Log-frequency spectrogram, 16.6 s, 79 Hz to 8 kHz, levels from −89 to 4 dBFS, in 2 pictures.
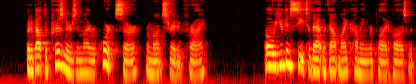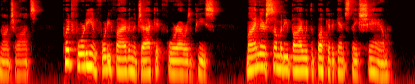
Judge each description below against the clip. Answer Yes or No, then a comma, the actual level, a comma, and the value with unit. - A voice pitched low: No, medium, 155 Hz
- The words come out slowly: No, average, 155 wpm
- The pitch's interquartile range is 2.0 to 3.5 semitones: No, average, 4.2 semitones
